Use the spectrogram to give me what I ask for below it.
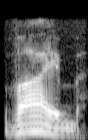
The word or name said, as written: vibe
